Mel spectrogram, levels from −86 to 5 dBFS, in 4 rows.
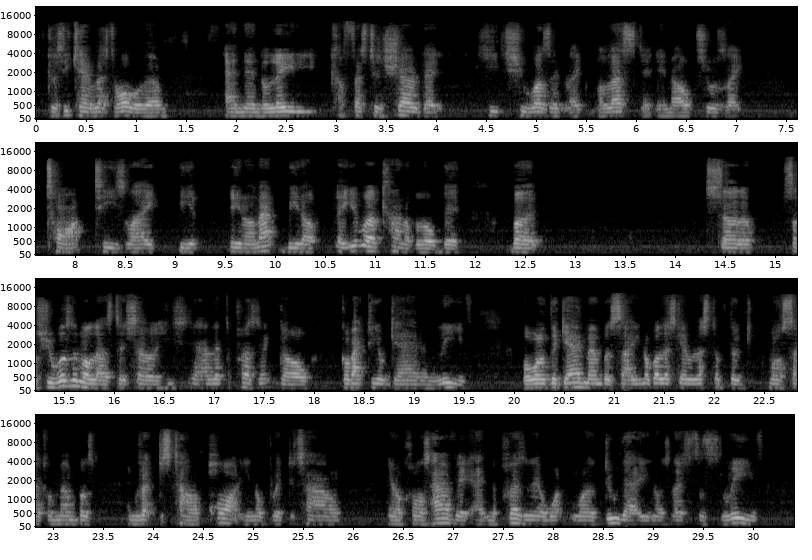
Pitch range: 130-145 Hz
